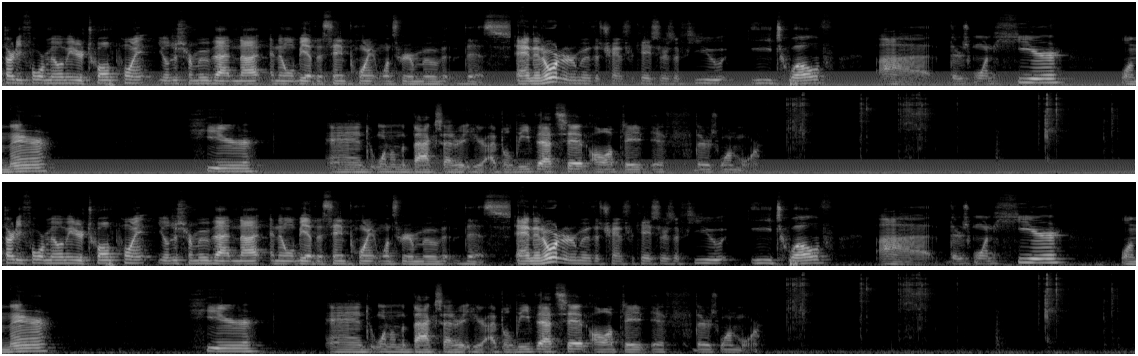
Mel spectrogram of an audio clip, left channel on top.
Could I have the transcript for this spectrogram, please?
34mm 12-point. You'll just remove that nut, and then we'll be at the same point once we remove this. And in order to remove the transfer case, there's a few E12. There's one here, one there, here, and one on the back side right here. I believe that's it. I'll update if there's one more.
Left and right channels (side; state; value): left; noise; hum, 16 dB below the sound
